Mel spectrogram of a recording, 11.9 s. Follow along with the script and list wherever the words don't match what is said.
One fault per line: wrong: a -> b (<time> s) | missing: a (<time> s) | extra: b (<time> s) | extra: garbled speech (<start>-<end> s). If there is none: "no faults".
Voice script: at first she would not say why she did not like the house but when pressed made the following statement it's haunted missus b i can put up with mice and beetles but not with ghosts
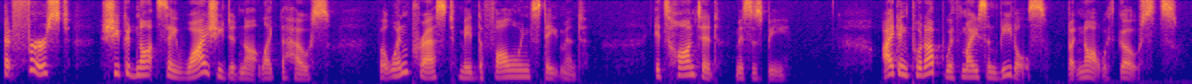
wrong: would -> could (1.2 s)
